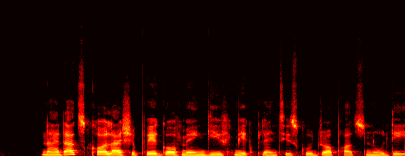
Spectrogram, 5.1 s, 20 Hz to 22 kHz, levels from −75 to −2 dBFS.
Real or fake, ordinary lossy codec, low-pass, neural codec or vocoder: fake; none; 19.8 kHz; vocoder, 44.1 kHz, 128 mel bands, Pupu-Vocoder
